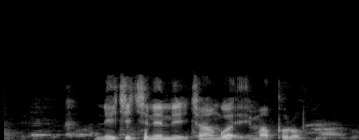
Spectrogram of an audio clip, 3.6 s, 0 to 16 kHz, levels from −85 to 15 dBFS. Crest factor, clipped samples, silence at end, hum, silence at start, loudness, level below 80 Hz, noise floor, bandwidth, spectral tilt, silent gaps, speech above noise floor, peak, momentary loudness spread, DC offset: 20 dB; under 0.1%; 0.2 s; none; 0.3 s; -20 LUFS; -50 dBFS; -39 dBFS; 7.8 kHz; -5.5 dB/octave; none; 19 dB; -2 dBFS; 20 LU; under 0.1%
